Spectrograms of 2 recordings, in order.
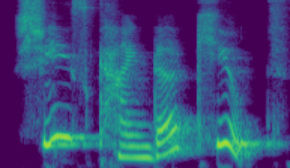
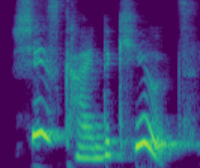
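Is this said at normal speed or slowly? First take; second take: slowly; normal speed. First: The sentence is said slowly. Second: The sentence is said at normal speed. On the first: "The first time I'll say it slowly" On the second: "the second time I'll say it at a normal speed, like a native speaker"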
